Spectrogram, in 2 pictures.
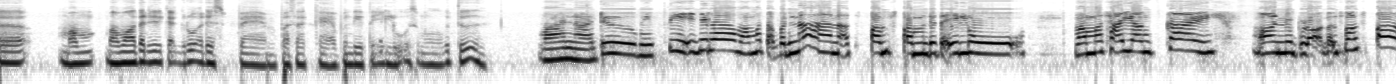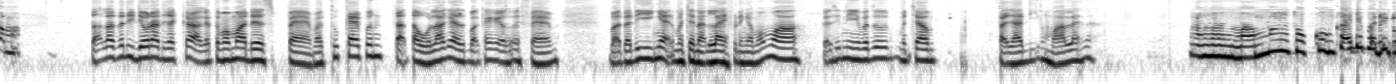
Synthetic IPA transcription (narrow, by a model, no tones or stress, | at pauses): mammamat̪̬adidəkat̪ʔ̪̚ɡɾupadasə̥pɛmpasakajpundiət̪aʔiluʔsəmuəbət̪ul | manadəmipɪʔd͡ʒəlahmamat̪aʔpənanaʔsə̥pamsə̥pamdiət̪aʔiluʔmamãsajaŋkajmanəpəlaʔnaʔsəpamsə̥pam | t̪aʔlaht̪adidiəoɾahdat͡ʃakaʔ̚kat̪amamaːdasə̥pɛmbat̪ukajpunt̪aʔt̪aulahkansəbap̚kajkaʔsuɛfɛmsəbap̚t̪adiːŋat̪̚mat͡ʃamnaʔlajfdəŋanmamakaʔsinibat̪umat͡ʃam | t̪aʔd͡ʒadilamalaslah | amamasokɔŋkajdiəpadilu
